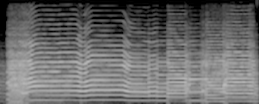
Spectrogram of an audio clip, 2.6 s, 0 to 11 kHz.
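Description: Electric guitar through two blended BOSS GT-1000 amp models plays a loud, close, lightly driven phrase of sustained ringing notes with sharp pick attacks and shifting pitches.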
